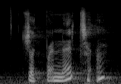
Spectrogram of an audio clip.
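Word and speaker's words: Jaquenetta: You will get a half French, half Finnish Jaquanetta, pronounced Jaquanetta if you had to pronounce it in English.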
